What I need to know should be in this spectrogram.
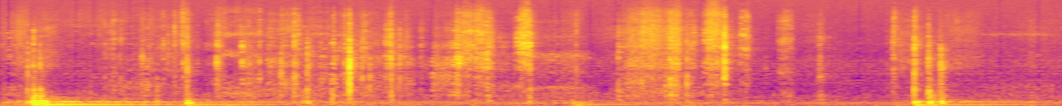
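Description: Fingers tap and click against a hard plastic card case.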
